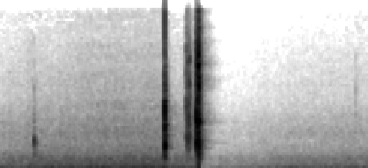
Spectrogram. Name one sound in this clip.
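A pistol slide is racked with a sharp metallic clack.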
